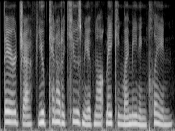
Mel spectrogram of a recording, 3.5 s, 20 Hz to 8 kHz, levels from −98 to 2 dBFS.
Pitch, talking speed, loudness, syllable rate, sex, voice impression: 195 Hz, 205 wpm, -16 LUFS, 5.5 syllables/s, female, feminine, adult-like, tensed, powerful, bright, clear, slightly raspy, calm, slightly friendly, elegant, lively, slightly kind, slightly modest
